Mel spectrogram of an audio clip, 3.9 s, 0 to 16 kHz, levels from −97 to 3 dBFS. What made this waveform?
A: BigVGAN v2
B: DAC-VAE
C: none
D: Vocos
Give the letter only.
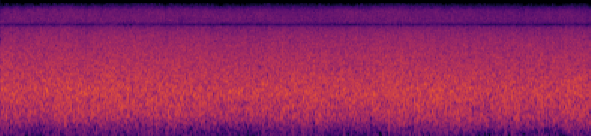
A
